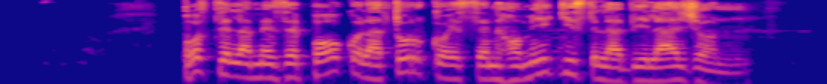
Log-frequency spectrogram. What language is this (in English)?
Esperanto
